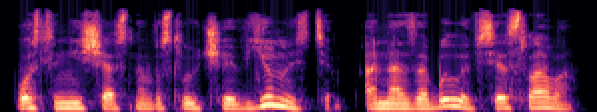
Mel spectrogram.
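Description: A woman narrating a children's storybook in a clear, expressive way. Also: lowish voice, fast, no echo, studio quality.

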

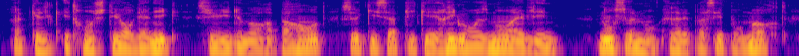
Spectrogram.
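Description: A man reading a novel aloud as an audiobook narrator, measured and even. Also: lowish voice, slightly rough. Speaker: audiobook reader.

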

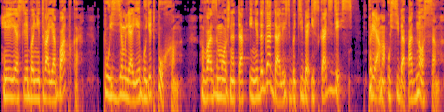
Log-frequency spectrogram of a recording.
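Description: A woman voicing a cold, scheming male duke who taunts his captives in a slow, mocking drawl. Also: fairly low pitch, breathy edge. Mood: smug, mocking.

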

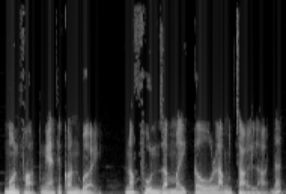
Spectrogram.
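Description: A man's voice: lowish voice, very animated, fairly quick, darkish tone, dry recording, soft background music. A man narrating a comic ghost story in a playful, vivid way.

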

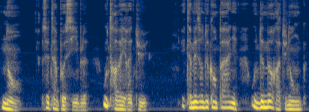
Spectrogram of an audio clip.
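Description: A man's voice: medium pitch, normal speed, dark tone, breathy edge, lightly acted. A man voicing an anxious, devoted eight-year-old girl in a storybook reading, talking earnestly and pleadingly. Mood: anguished.

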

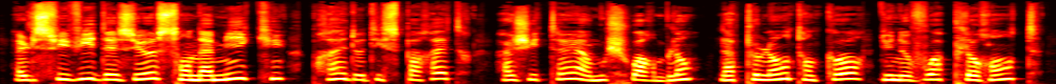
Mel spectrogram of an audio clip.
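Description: A woman reading a translated prose poem aloud as an audiobook, in a measured, solemn way. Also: mid-range voice, a little mellow, no echo, clean studio sound. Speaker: audiobook reader. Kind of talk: scripted narration of a prose poem.

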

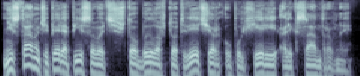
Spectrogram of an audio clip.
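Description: Male audiobook narrator, deep and dark, measured delivery, long reverb. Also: slightly rough, clean studio sound. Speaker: audiobook reader. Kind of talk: scripted literary narration.

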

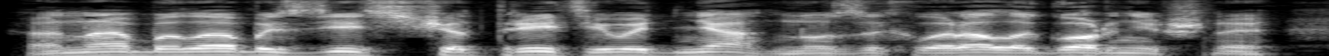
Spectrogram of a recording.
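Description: A man's voice: fairly low pitch, fairly quick, dry recording. A man voicing a composed officer who speaks coldly and steadily in an audiobook. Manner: cold and steady. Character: calm, composed male officer, quietly happy.

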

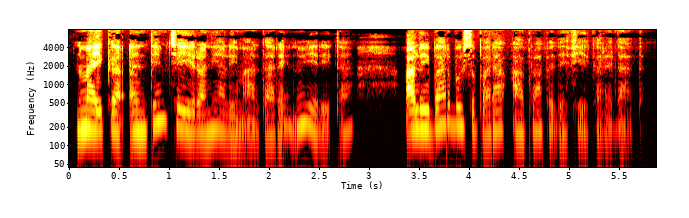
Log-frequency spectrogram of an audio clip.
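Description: Narrator: woman, bright and gravelly, dry close sound, measured audiobook reading. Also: on the low side, no echo. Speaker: audiobook reader. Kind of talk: scripted narration.

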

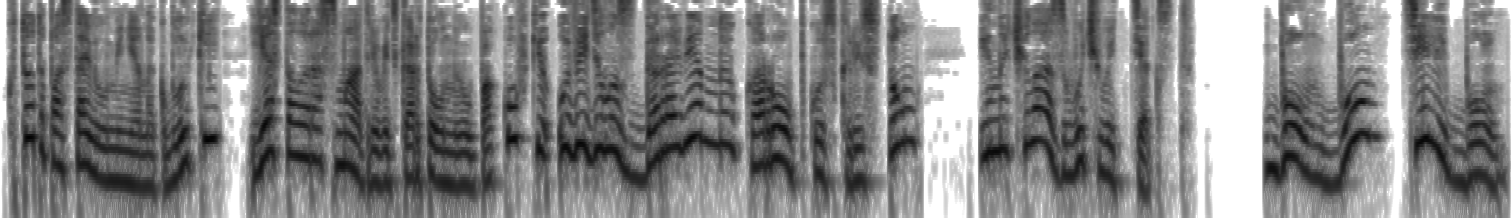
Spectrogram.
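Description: Expressive woman reading a comic audiobook. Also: a little high, fairly quick, no room sound, studio quality. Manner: wry, expressive. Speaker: audiobook narrator. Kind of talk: first-person comic audiobook narration.

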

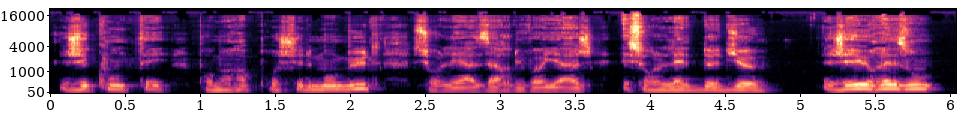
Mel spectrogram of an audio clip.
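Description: A man voicing a grave, vengeful retired colonel with a husky voice, speaking in solemn, insistent declamation. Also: on the low side, normal speed, warm tone. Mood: stern resolve.

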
